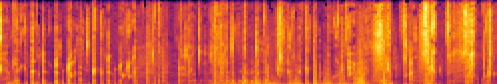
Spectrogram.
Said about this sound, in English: Do you want a salt crystal? It's nice and crunchy. They don't taste good. I lick them more.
